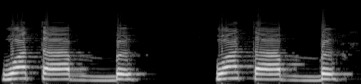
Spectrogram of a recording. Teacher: अब यहाँ पे देखिए आयत खत्म हो रही है बा पे, बा को हमने साकिन किया, तो अब यहाँ पर हमें क्या करना है, सख्ती के साथ मजबूती के साथ कलकला करना है, क्योंकि यहाँ पर साथ में तशदीद भी है और जज़म भी। अब कैसे पढ़ेंगी, वातब, दोनों होठों को मिलाना है और दबाना है उनको आपस में।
